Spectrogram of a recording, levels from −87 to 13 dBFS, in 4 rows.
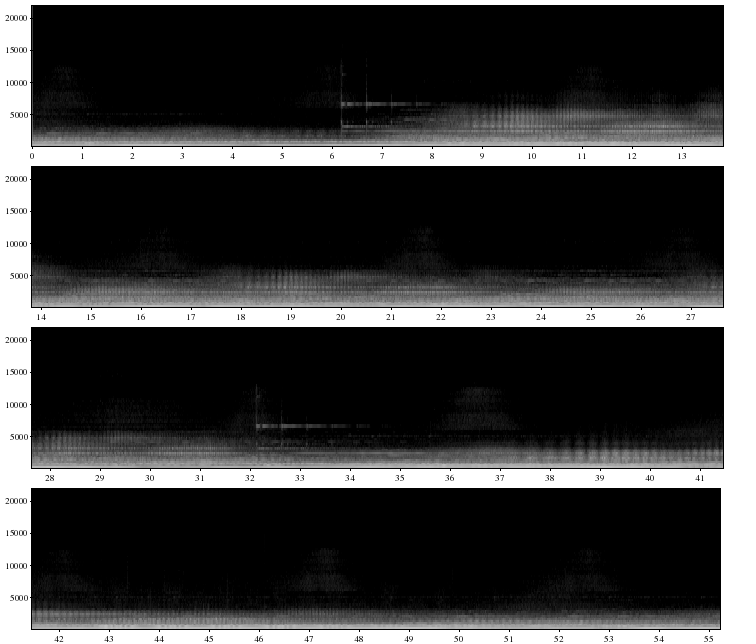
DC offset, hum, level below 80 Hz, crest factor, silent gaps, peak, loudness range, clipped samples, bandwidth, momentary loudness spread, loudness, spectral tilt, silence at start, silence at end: under 0.1%; 50 Hz at -20 dBFS; -18 dBFS; 12 dB; none; -4 dBFS; 3 LU; under 0.1%; 5.2 kHz; 6 LU; -19 LUFS; -10 dB/octave; 0 s; 0 s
